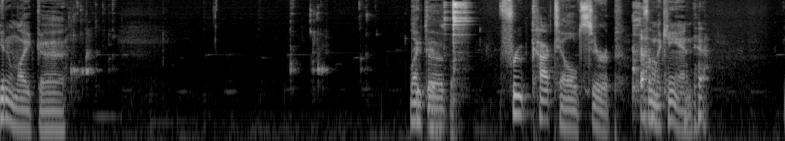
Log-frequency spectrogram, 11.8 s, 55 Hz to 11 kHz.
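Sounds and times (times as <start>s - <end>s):
speech: 0.0s - 1.2s, 6.2s - 7.0s, 7.6s - 10.7s
water dripping into a glass of high-proof malt whiskey: 1.0s - 1.9s, 4.2s - 6.2s
light clinks of a whiskey glass: 6.6s - 7.2s.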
